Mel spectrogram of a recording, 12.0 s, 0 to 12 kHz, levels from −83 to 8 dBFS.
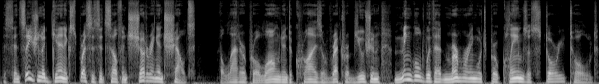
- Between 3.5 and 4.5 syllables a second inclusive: Yes, 4.1 syllables/s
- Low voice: Yes, low, 110 Hz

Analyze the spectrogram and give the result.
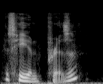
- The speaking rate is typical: No, fast, 230 wpm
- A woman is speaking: Yes, female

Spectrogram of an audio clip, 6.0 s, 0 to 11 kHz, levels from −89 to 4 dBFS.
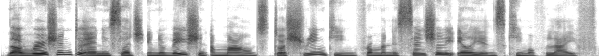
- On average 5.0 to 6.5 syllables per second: Yes, 5.4 syllables/s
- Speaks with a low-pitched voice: No, high, 230 Hz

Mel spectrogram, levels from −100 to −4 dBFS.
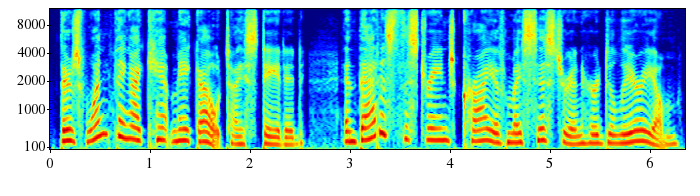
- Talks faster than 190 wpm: Yes, average, 200 wpm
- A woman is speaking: Yes, female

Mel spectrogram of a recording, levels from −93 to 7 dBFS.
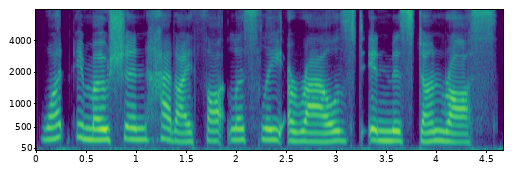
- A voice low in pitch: No, high, 215 Hz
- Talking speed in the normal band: No, slow, 115 wpm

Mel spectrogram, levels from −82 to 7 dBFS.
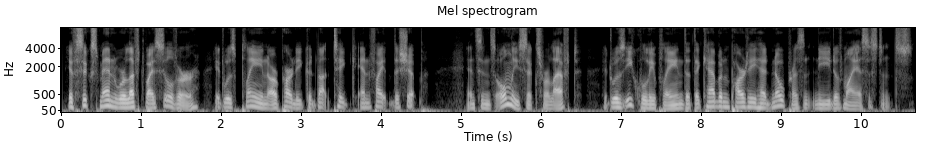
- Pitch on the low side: Yes, low, 110 Hz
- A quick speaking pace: Yes, fast, 225 wpm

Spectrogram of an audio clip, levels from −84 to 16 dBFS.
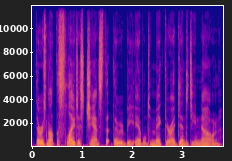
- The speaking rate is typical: No, fast, 250 wpm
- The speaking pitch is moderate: Yes, medium, 165 Hz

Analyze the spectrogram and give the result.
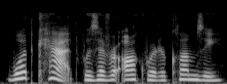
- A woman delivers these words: Yes, female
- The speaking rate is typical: Yes, average, 185 wpm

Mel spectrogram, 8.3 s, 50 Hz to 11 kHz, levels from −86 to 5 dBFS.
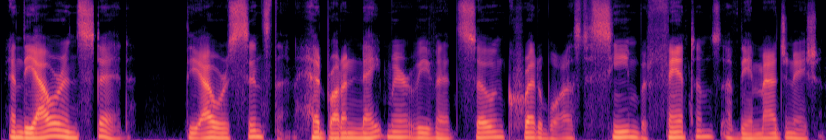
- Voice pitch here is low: Yes, low, 115 Hz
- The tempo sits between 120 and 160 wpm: No, average, 175 wpm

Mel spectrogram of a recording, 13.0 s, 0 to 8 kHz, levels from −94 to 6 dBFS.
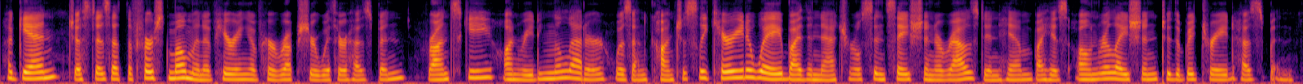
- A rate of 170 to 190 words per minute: Yes, average, 180 wpm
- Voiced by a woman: Yes, female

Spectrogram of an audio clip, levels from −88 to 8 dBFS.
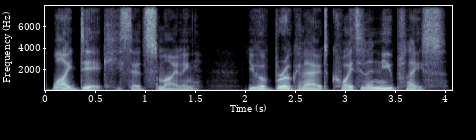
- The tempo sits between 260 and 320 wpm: No, fast, 205 wpm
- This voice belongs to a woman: No, male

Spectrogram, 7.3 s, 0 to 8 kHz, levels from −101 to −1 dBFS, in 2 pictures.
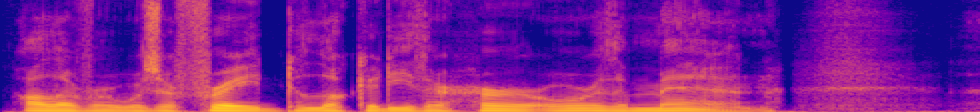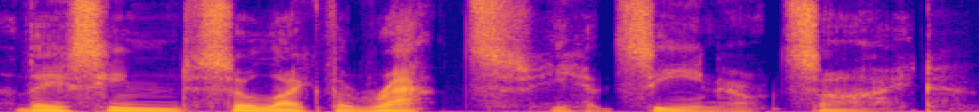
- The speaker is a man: Yes, male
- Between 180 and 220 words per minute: No, average, 170 wpm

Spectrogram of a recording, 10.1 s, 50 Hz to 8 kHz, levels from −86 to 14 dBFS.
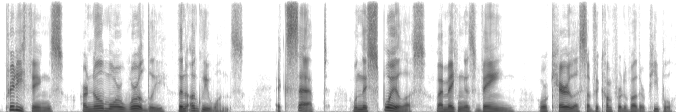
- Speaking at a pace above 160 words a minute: No, average, 155 wpm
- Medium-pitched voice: No, low, 125 Hz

